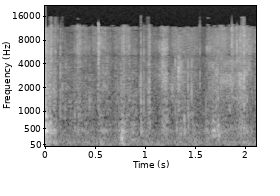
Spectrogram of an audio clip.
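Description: Cardboard box being opened by hand: a sharp click right at the start, then scattered light rustles and crinkles of the packaging.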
